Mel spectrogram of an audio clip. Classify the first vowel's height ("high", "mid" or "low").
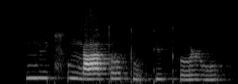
high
